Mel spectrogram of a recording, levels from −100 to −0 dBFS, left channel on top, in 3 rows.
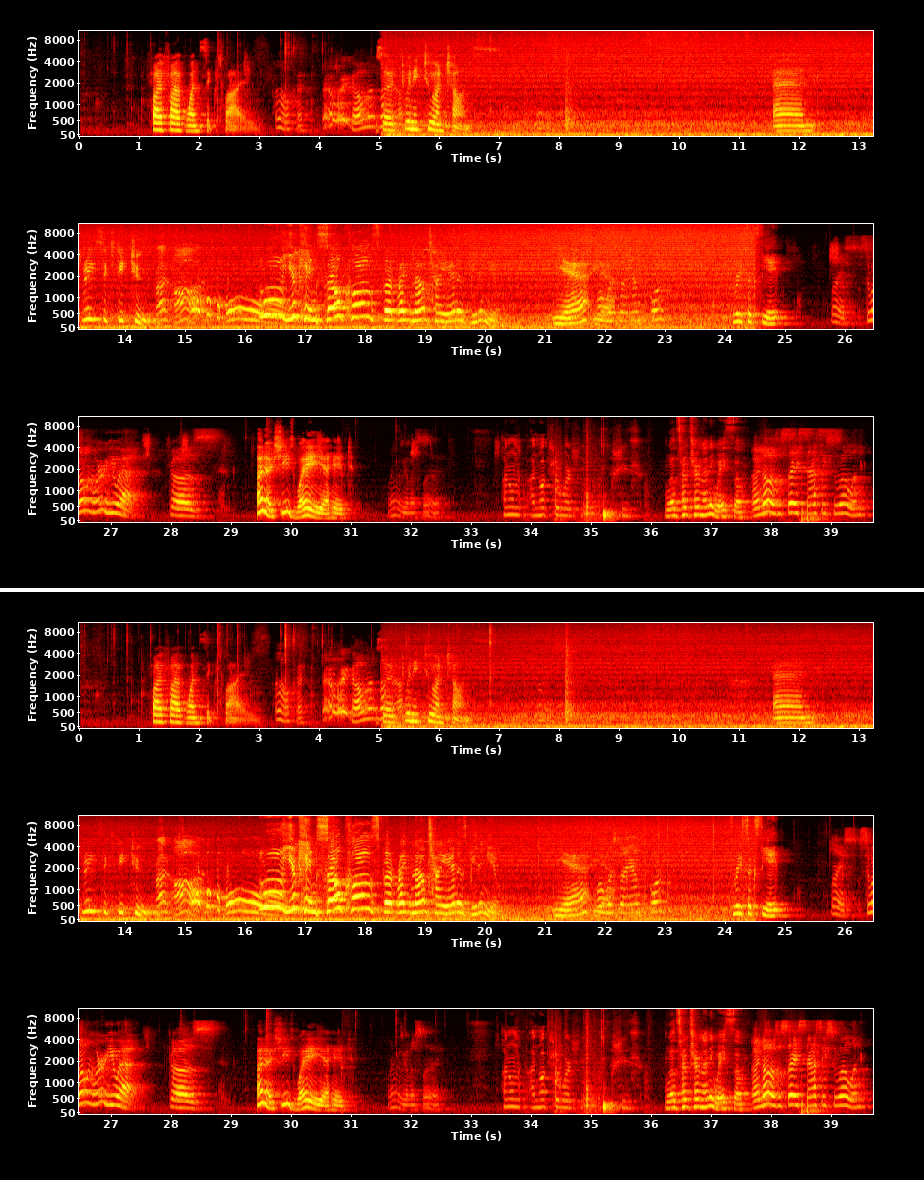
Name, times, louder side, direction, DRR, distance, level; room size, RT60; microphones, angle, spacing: voice 1, 1.2-2.9 5.0-6.5 11.6-12.3 13.2-14.6 21.1-22.2 29.4-30.9, left 3 dB, 70° left, 1.2 m, -28 dB
voice 2, 3.3-3.7 4.0-5.4 7.6-8.1 15.1-16.8 21.8-23.0 25.8-27.4 28.0-28.7 31.6-32.5 37.7-39.5, right 2 dB, 45° right, 1.9 m, -32 dB
sound 1, 5.0-24.5, left 1 dB, 25° left, 3.3 m, -37 dB
voice 3, 14.5-15.4 33.5-34.9 35.4-35.8, right 1 dB, 10° right, 1.9 m, -36 dB
voice 4, 16.2-20.3 24.1-24.9 34.9-35.3 36.2-37.6, right 1 dB, 30° right, 1.7 m, -25 dB
29.0 x 22.0 x 8.3 m
head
